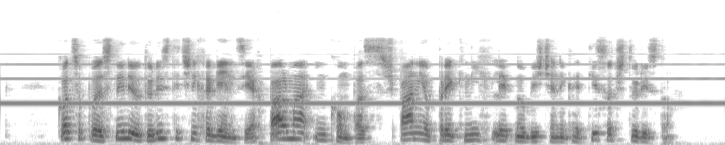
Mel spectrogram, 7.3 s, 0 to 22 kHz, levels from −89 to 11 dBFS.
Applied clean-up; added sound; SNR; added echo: none; Wind instrument, woodwind instrument; 13 dB; none.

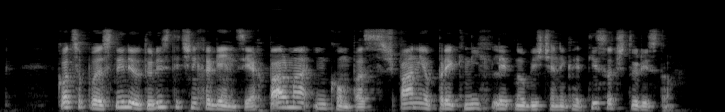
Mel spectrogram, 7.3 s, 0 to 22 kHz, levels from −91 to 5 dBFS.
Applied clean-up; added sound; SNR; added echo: none; none; none; none.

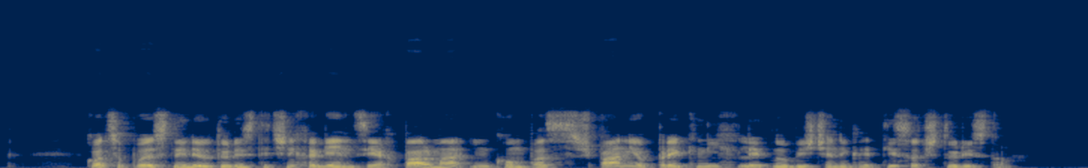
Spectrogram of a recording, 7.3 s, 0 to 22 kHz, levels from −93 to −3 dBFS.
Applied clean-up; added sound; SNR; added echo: neural mask model Resemble Enhance denoiser.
